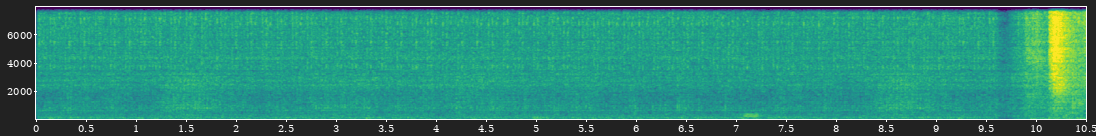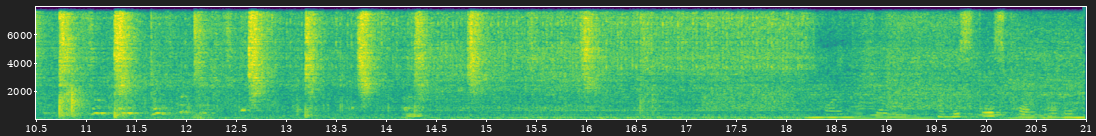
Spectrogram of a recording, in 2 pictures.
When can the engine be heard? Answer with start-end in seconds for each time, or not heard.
0.0-9.7, 11.6-20.9.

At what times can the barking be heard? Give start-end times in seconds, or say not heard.
10.6-12.3.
